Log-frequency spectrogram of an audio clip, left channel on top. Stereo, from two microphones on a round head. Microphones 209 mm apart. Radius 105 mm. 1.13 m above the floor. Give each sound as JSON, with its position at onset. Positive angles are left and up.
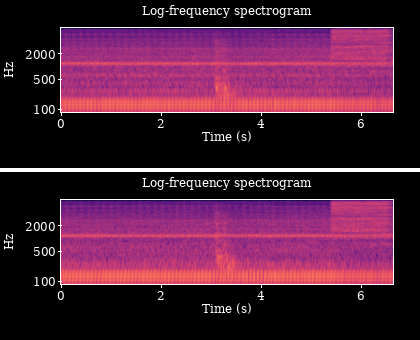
{"t": 0.0, "sound": "an engine running", "side_deg": 75, "distance_m": 1.1}
{"t": 3.1, "sound": "a thud", "side_deg": 20, "distance_m": 0.9}
{"t": 5.4, "sound": "an alarm clock", "side_deg": -20, "distance_m": 0.7}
